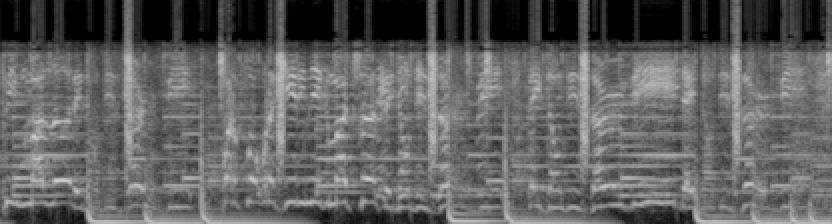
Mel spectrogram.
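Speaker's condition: No condition

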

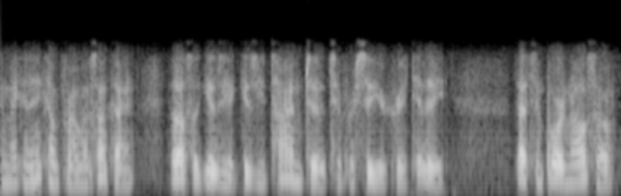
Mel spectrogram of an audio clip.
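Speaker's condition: Parkinson's disease; diagnosed while still working

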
